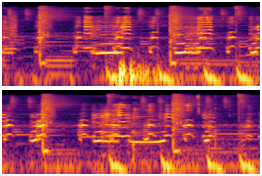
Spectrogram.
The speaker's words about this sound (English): As you can, I don't know if you can hear the geese.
